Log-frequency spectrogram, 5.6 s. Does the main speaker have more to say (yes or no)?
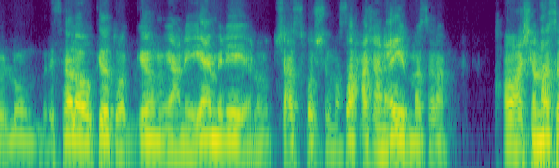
yes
